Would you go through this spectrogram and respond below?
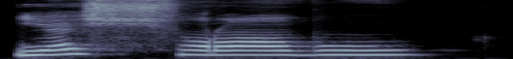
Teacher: Huruf shin memiliki sifat tafasyi, yaitu ada angin yang menyebar. Jadi kita menyebarkan angin di dalam mulut. Yashrabu. Huruf ra di sini dibaca dengan tafkhim atau dengan tebal karena huruf ra berharakat fathah, jadi kita membaca dengan mengangkat pangkal lidah.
